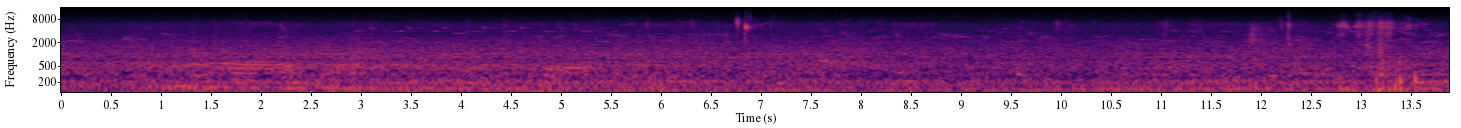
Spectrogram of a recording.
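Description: Outdoor rural ambience with faint distant birdsong, thin high chirps on a steady low background rumble. A single sharp click comes about seven seconds in, and a short burst of louder rustling noise comes near the end.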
